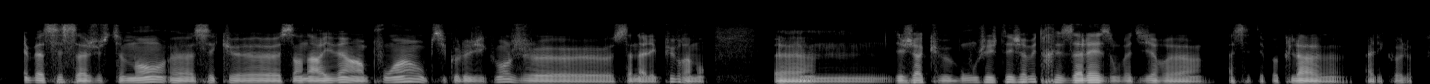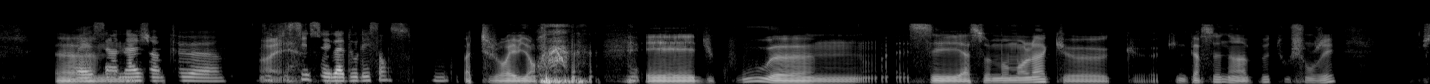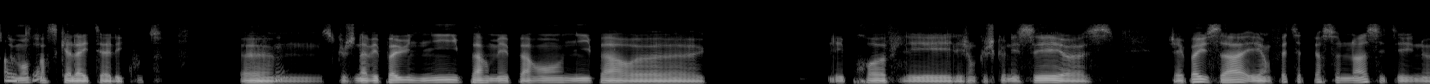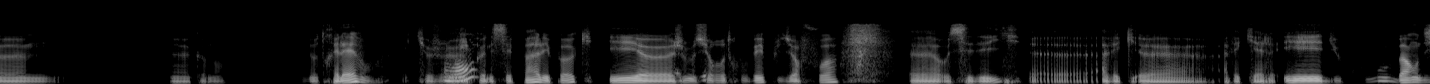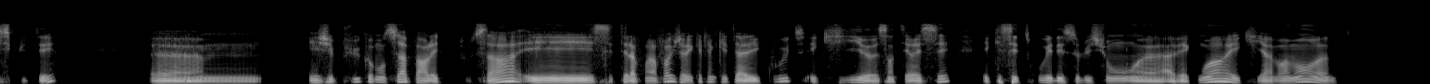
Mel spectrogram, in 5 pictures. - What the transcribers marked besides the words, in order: drawn out: "je"; chuckle; drawn out: "hem"
- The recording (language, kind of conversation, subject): French, podcast, Quel est le moment où l’écoute a tout changé pour toi ?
